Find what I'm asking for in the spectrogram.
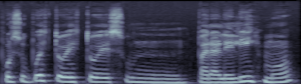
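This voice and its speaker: A woman's voice: medium pitch, a little mellow. Woman radio host reading aloud. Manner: measured literary reading with occasional hesitant fillers. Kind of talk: reading a novel aloud, then commentary. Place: radio studio.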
